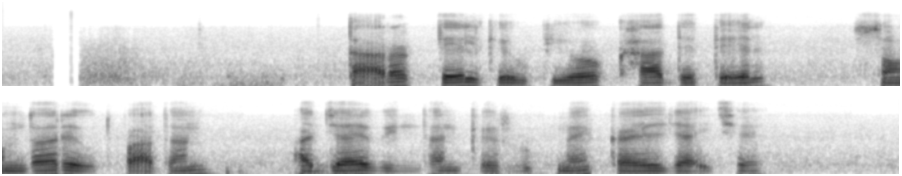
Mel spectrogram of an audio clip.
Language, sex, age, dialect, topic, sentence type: Maithili, male, 18-24, Eastern / Thethi, agriculture, statement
